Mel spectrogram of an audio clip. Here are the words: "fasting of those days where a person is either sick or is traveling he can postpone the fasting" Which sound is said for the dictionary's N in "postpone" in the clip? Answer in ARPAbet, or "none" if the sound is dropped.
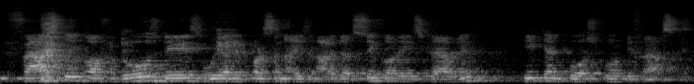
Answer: N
